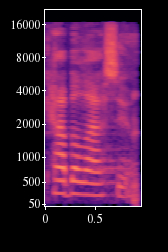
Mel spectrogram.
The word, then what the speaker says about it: cabalasu: Cabalasu. – Oh, no, 2,900? – Here comes the spelling. – I don't remember. – She's going to say the word one more time if I know her. – Cabalasu.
